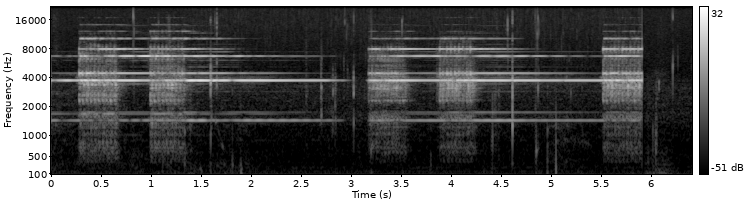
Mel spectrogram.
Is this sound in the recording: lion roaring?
no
